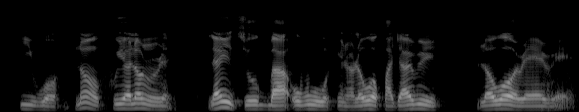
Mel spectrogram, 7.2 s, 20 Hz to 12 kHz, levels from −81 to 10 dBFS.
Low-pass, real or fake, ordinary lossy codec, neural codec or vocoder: 7.2 kHz; real; none; none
